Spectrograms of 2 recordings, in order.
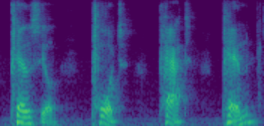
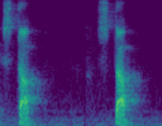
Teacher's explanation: For example, the sound is plosive, p, p. If you put your hand in front of your mouth, you can feel a puff of air. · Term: plosive sounds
